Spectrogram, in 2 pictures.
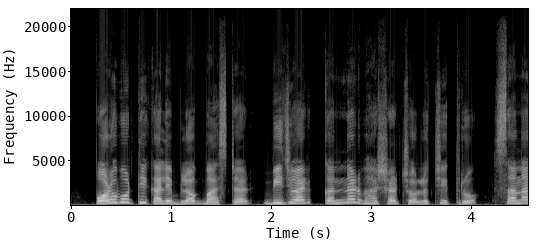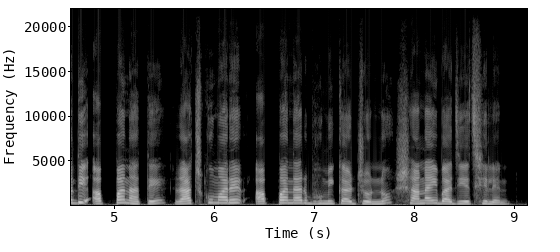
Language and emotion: Bengali, neutral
